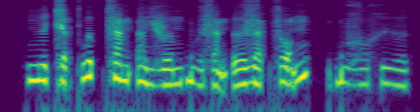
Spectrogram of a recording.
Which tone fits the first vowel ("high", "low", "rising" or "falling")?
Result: rising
